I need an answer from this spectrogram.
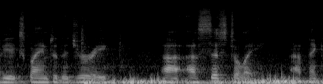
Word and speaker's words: asystole: Asystole, I think it's called. Am I pronouncing that right, by the way? Asystole, yeah. Yes. Would you spell that for ladies and gentlemen of the jury?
